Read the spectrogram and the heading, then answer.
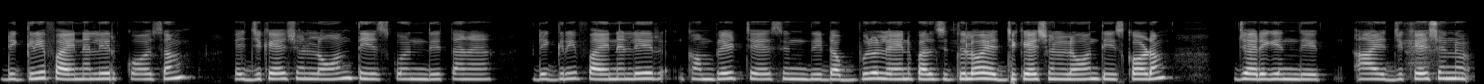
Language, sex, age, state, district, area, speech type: Telugu, female, 18-30, Andhra Pradesh, Anakapalli, rural, spontaneous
